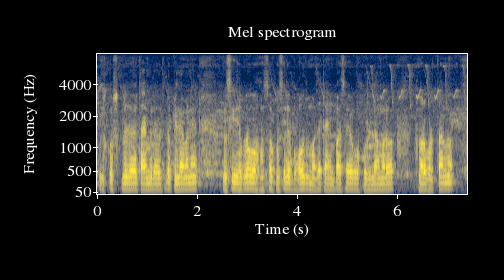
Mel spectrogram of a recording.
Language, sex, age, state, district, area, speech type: Odia, male, 45-60, Odisha, Ganjam, urban, spontaneous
